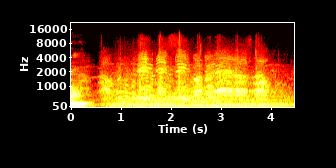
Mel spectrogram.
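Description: A large protest march crowd entering La Paz chants slogans in unison, loud, with rhythmic rising shouts repeating over a steady roar of many voices, calling out yes to TIPNIS.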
